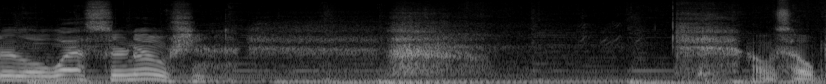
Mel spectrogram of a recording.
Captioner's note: sighs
